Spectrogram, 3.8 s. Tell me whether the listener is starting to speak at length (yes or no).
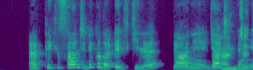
no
